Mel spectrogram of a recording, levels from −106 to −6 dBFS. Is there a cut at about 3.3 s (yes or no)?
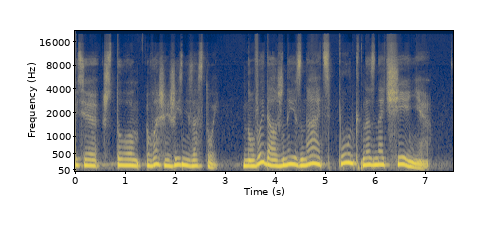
yes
